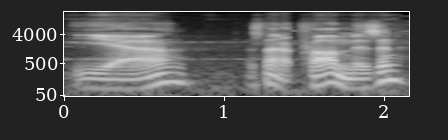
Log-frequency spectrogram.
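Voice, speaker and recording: A man's voice: sits low, animated, normal speed, a bit bright, soft background music. An actor playing an easygoing, streetwise male private detective in an informal way for a video game dub. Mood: firm, unbothered.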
